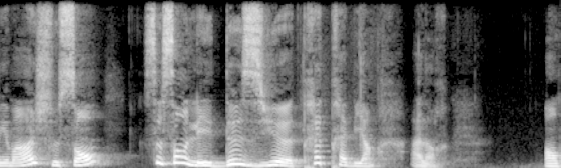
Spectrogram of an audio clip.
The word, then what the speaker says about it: yeux: Alors maintenant, le mot les yeux. Ben, regardez les enfants. Alors, X à la fin ne se prononce pas. Elle est muette. Les yeux, alors on ne peut pas dire les yeux X.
